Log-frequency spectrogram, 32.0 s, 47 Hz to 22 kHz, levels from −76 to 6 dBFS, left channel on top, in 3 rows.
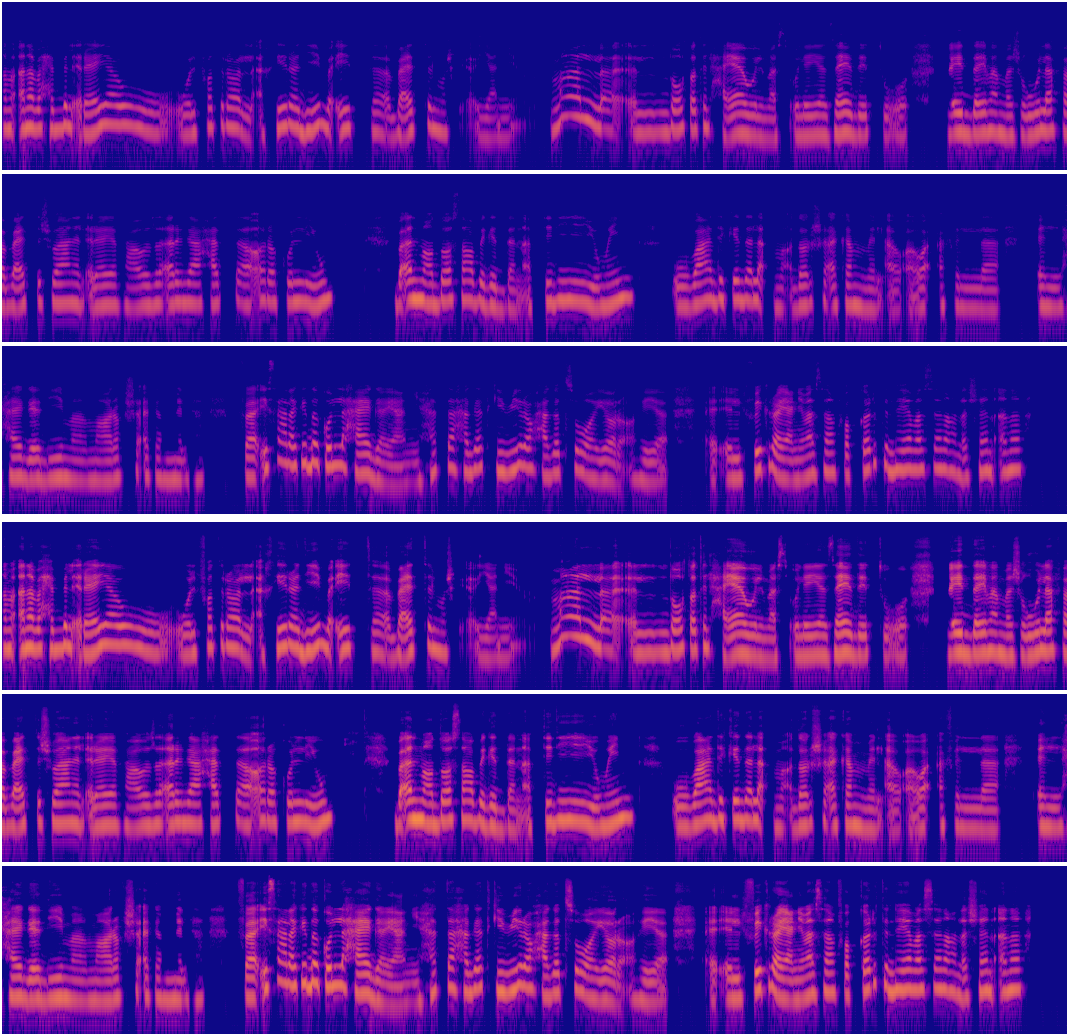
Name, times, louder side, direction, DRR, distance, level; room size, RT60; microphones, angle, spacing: voice 1, 0.0-5.2 5.5-14.0 14.3-31.6, right 6 dB, 75° right, 0.5 m, -32 dB
open air
head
